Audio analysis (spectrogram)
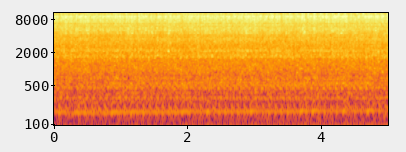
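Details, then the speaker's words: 1959 Mercury Monterey V8, asleep for a decade, firing up after sitting a long while: steady, slightly rough idle with a raspy, hissy edge from a remaining exhaust leak; no smoke, otherwise running well. "after sitting for quite a while it fires right up I'm pretty happy runs pretty decent the exhaust leak is still there"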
